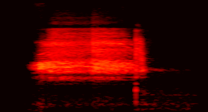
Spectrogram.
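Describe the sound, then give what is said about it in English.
A single slow, deliberate breath: a steady, airy rush of air lasting just over a second, heard alone with no talk. “Take a slow breath.”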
